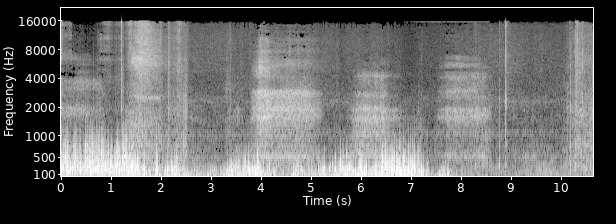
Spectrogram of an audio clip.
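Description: Wind buffeting the microphone with a loud low rumble that eases off about three quarters of the way through, while a person breathes hard close to the microphone, a breath roughly every two seconds.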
